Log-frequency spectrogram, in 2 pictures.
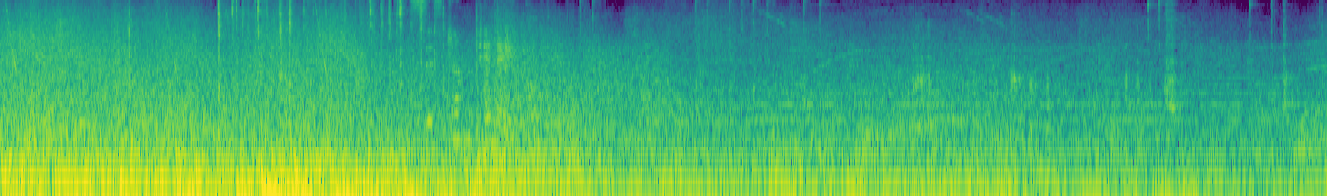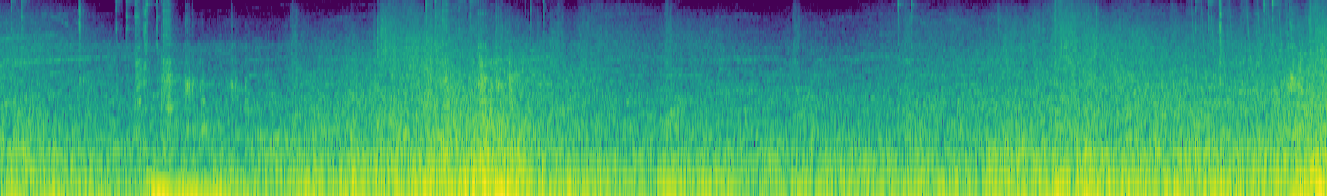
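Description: Weapons fire and small explosions thud in a battle.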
